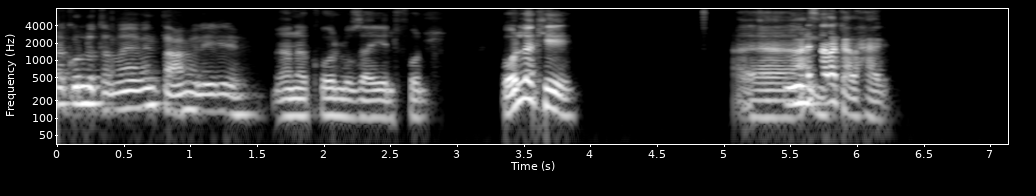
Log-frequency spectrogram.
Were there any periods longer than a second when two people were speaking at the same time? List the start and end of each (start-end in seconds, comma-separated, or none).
none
